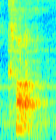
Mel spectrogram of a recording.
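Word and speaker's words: כן: So yes, in Hebrew would be pronounced Khan.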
